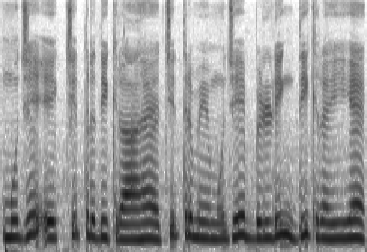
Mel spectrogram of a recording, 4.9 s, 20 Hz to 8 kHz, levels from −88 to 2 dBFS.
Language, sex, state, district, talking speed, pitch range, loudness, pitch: Hindi, female, Madhya Pradesh, Katni, 160 wpm, 190-220 Hz, -13 LUFS, 195 Hz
